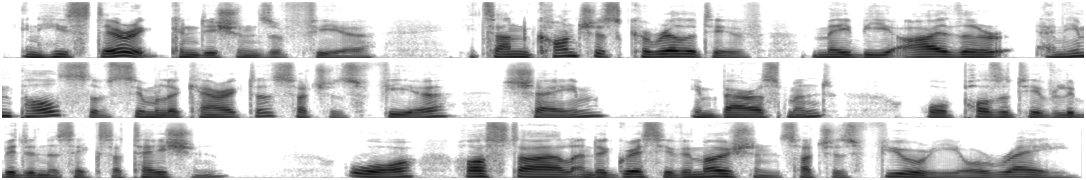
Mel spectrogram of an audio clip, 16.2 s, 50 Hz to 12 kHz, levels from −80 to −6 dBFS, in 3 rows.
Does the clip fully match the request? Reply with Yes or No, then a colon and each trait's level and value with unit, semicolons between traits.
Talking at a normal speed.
No: slow, 130 wpm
